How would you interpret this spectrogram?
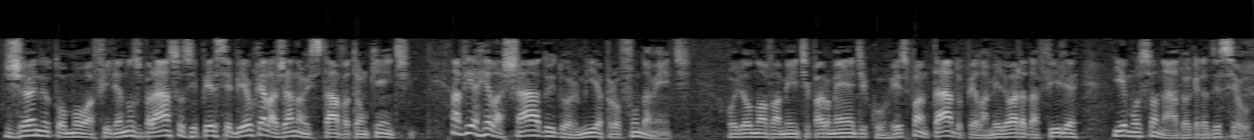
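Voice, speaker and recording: A man's voice: fairly low pitch, expressive, fairly quick, mellow, husky, highs cut off. A man narrating a scripted dramatic story as the narrator of an audio drama.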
